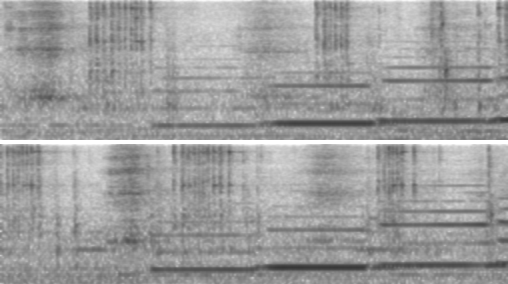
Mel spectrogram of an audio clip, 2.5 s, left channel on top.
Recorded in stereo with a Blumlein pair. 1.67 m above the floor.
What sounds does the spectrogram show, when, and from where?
0.8 s a flute: 60° right, 3 m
